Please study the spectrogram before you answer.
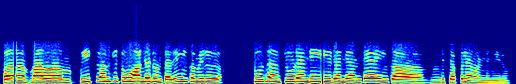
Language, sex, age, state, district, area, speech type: Telugu, female, 18-30, Telangana, Hyderabad, rural, conversation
